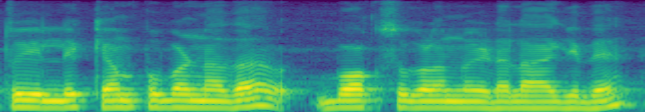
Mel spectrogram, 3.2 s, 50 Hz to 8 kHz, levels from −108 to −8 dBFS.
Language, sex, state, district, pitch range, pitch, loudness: Kannada, male, Karnataka, Bidar, 130-140 Hz, 135 Hz, -16 LUFS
